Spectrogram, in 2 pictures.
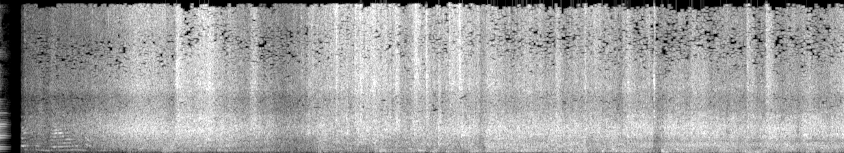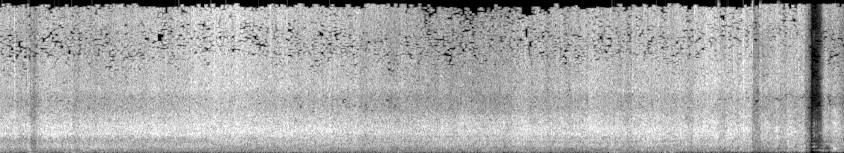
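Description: Windy rainstorm: a loud, steady rush of rain and wind that builds over the first two seconds and then holds without a break.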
